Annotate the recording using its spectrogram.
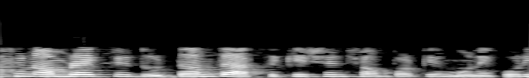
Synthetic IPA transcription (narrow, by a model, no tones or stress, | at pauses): ʃunamɾaek̚ʈud̪uɾd̪ʱant̪oɛplikeʃonʃɔmpoɾkemonekoɾi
